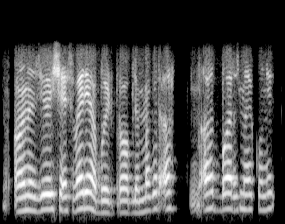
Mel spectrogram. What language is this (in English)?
Kashmiri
